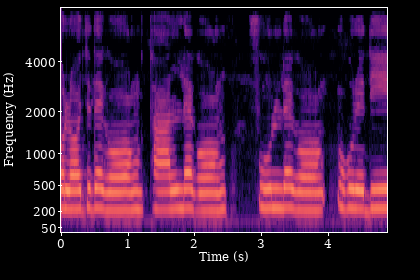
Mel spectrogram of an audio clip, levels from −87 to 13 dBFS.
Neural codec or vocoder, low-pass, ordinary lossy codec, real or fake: none; 7.2 kHz; none; real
